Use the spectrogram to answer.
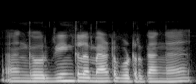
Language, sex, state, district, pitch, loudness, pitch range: Tamil, male, Tamil Nadu, Nilgiris, 145 Hz, -14 LUFS, 140-155 Hz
